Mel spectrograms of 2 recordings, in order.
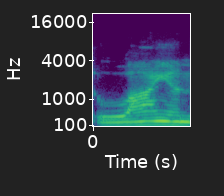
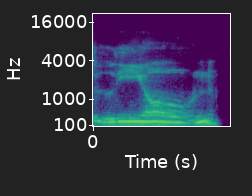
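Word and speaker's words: Lyon: and it's called the lion heart diet it's spelled l-y-o-n it's leon but everybody calls it the lion heart diet study and what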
